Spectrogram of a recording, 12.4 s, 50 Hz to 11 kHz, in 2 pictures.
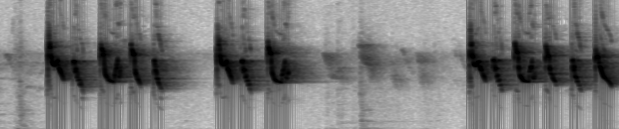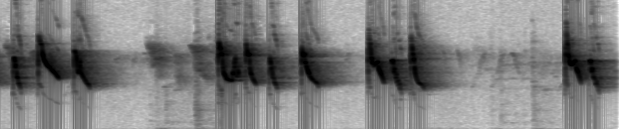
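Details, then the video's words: Wild white-eye in Indonesia calling out for a rival: long series of shrill, rapid chirped notes sliding downward, in runs of two to six, with brief pauses and no other sounds. "Burung Pleci Ngalas 123 Mencari Lawan"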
